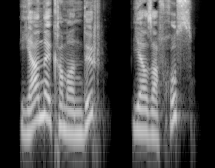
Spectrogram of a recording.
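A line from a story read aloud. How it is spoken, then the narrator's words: Heavily accented correction. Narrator (Russian): с сильным акцентом поправил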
